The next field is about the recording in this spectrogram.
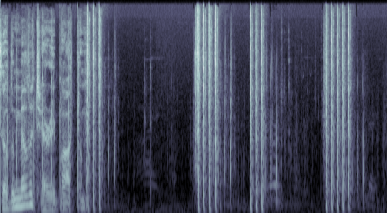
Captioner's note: gunfire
